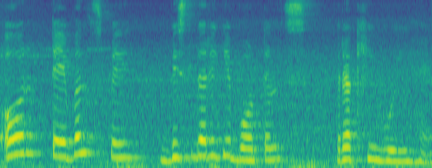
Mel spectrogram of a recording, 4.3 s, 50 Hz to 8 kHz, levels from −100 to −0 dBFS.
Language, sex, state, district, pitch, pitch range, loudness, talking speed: Hindi, female, Madhya Pradesh, Dhar, 245 Hz, 205-275 Hz, -16 LUFS, 125 wpm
